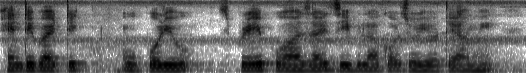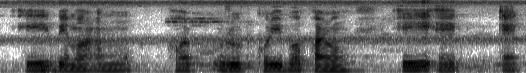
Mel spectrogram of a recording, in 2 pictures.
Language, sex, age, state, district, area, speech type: Assamese, male, 18-30, Assam, Morigaon, rural, spontaneous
